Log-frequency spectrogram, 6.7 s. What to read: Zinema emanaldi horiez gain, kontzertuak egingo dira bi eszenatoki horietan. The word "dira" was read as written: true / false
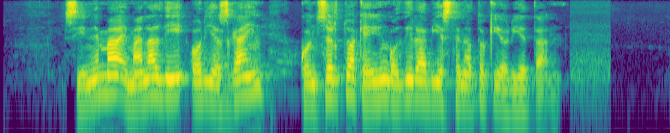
true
